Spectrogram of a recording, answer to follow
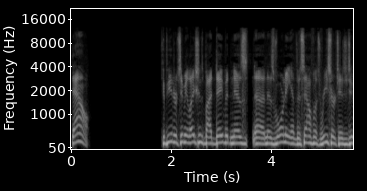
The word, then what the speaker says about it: Nesvorny: To reach his conclusions, how do you say this guy's Nesvorny? Yeah, Nesvorny ran 6,000 simulations of the solar system's birth and early development.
